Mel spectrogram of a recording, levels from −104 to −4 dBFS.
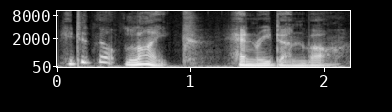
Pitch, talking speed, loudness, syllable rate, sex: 140 Hz, 165 wpm, -20 LUFS, 4.2 syllables/s, male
